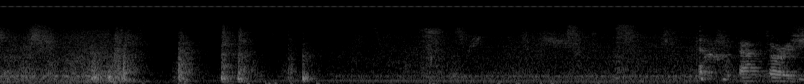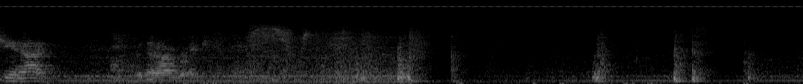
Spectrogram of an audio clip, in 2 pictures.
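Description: Bodies thump onto a mat.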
